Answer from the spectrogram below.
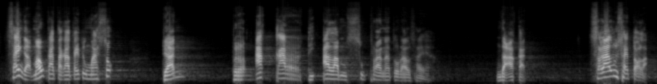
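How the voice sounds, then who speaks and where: Casting note: high, bright male preacher, animated, addressing the congregation, long hall reverb. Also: creaky. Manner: animated, laughs often, addresses congregation directly. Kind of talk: sermon with stories and audience questions.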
